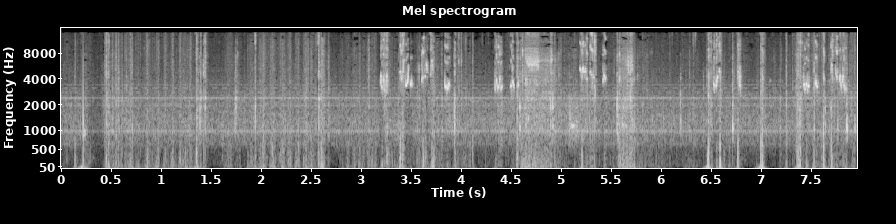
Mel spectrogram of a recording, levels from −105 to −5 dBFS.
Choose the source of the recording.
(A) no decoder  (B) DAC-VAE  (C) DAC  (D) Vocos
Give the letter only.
A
